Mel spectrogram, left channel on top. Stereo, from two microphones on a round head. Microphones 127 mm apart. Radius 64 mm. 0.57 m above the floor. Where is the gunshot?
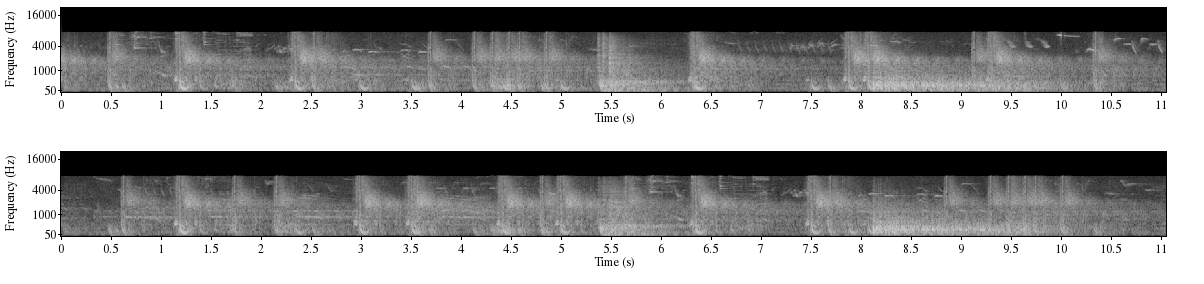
70° left (ahead or behind), 1.3 m.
